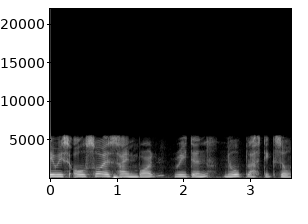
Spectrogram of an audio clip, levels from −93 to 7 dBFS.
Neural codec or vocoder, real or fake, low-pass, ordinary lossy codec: none; real; 5.4 kHz; none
